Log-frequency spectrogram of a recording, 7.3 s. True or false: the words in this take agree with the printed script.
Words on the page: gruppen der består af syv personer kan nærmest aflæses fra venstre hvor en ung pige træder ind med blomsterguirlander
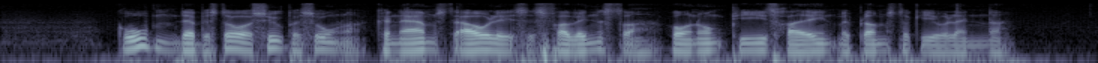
true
